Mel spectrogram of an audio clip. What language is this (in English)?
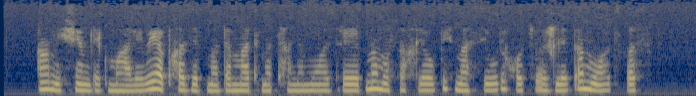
Georgian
